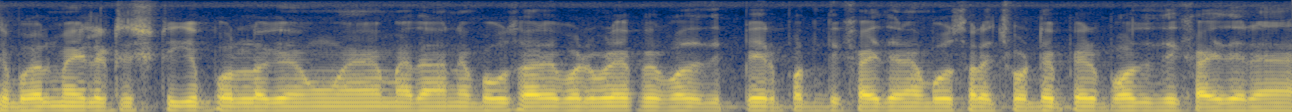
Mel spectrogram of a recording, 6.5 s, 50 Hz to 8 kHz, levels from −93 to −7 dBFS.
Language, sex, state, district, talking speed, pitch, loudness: Hindi, male, Bihar, West Champaran, 295 wpm, 105 Hz, -17 LUFS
